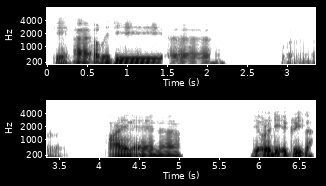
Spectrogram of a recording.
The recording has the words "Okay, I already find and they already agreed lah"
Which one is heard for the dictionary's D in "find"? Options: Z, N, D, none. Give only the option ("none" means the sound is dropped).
none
